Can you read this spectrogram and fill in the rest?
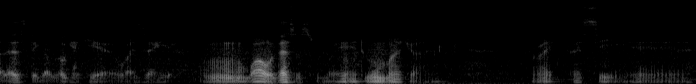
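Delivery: muttering to himself. Real, not acted. Teacher searching his files, muttering softly to himself. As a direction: mumble it to yourself as you hunt for the page.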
